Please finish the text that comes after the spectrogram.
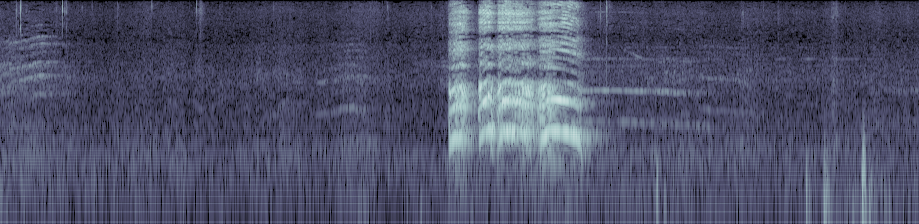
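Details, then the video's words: Aseel rooster crowing, a single loud, harsh crow of roughly one and a half seconds broken into several strained segments, with faint thin whistles before it and a few soft knocks and thumps afterward. "Aseel Roosters Crowing"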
